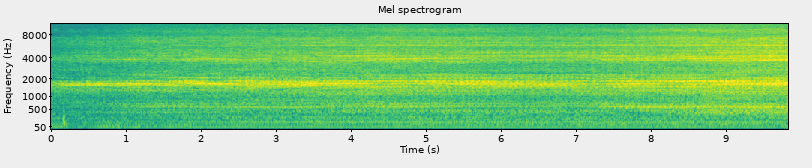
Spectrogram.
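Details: 2008 Acura TL 3.2L automatic at just under 175,000 miles, idling: steady high-pitched whine from the left side of the engine despite a new alternator, serpentine belt and power steering O-rings; cause unknown.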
